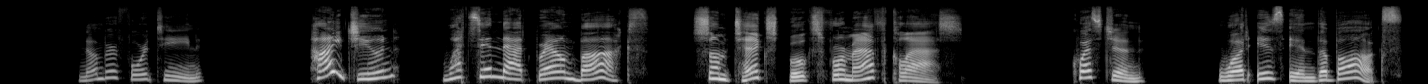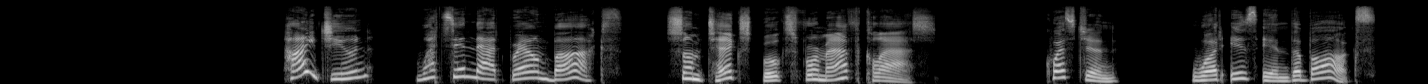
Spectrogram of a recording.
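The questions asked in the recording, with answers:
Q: What is in the box?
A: Some textbooks for math class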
